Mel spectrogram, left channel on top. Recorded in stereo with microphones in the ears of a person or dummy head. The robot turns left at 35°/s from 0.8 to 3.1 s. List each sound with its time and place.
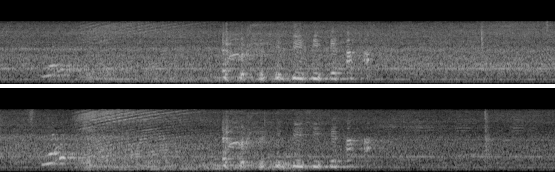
0.4 s a child speaking: 40° right (ahead or behind), 1.7 m; by 1.5 s 60° right (ahead or behind), 1.7 m
2.2 s laughter: straight behind, 0.6 m; by 3.8 s 150° left, 0.6 m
